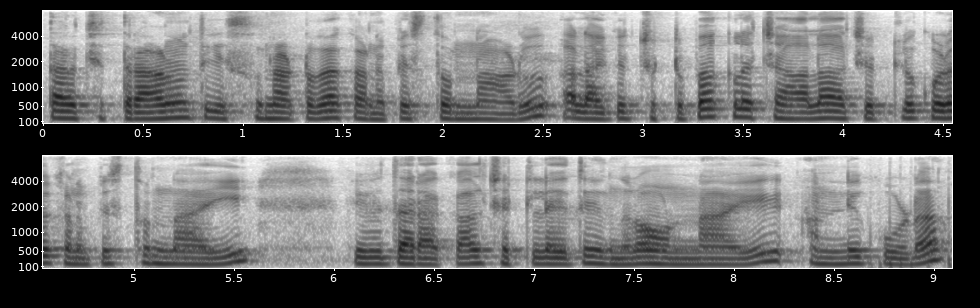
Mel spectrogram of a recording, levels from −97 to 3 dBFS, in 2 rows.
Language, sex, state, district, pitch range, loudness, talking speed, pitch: Telugu, female, Andhra Pradesh, Chittoor, 170-185 Hz, -19 LUFS, 130 wpm, 175 Hz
